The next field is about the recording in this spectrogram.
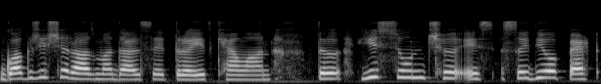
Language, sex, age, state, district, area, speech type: Kashmiri, female, 45-60, Jammu and Kashmir, Bandipora, rural, spontaneous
